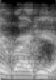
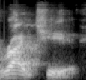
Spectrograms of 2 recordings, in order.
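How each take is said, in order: First: Here starts with a plain h sound. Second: Here starts with a ch sound. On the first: "I don't say right here" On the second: "I said right chair"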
